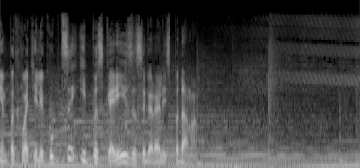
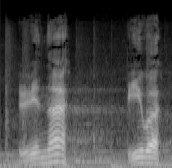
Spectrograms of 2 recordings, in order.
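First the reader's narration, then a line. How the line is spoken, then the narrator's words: Glum question, innkeeper. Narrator (Russian): уныло осведомился корчмарь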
